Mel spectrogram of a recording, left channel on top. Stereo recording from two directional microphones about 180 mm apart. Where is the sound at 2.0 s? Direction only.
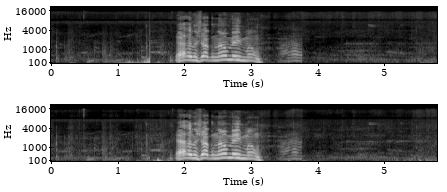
10° right (ahead or behind).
